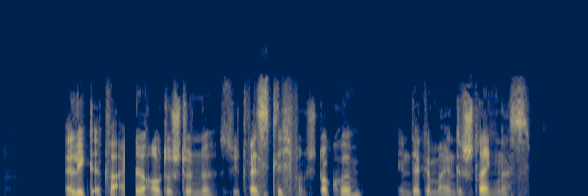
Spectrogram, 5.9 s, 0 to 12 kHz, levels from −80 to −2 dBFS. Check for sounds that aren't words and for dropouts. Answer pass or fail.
fail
